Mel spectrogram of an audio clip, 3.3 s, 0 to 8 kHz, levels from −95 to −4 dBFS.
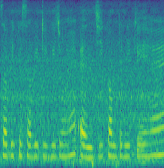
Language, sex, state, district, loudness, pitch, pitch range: Hindi, female, Chhattisgarh, Raipur, -18 LUFS, 215 Hz, 210-220 Hz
